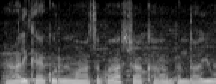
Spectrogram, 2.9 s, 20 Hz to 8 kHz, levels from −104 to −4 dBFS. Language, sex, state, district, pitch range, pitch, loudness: Hindi, female, Uttar Pradesh, Budaun, 180-210 Hz, 190 Hz, -35 LUFS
